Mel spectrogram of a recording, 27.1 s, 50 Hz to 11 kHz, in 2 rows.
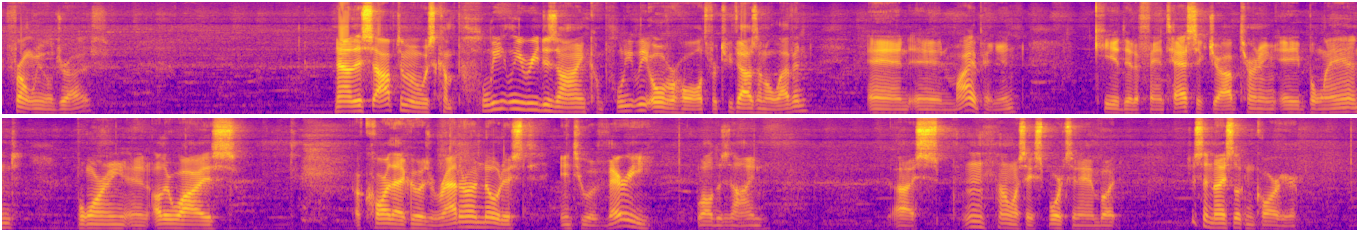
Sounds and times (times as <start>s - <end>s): Speech: 0.0s - 1.1s, 3.3s - 10.2s, 10.9s - 16.2s, 17.0s - 21.2s, 22.4s - 24.8s, 25.4s - 26.6s.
